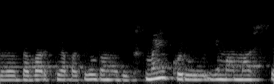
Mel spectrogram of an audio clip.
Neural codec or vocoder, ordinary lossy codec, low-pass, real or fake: none; Opus, 16 kbps; 7.2 kHz; real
